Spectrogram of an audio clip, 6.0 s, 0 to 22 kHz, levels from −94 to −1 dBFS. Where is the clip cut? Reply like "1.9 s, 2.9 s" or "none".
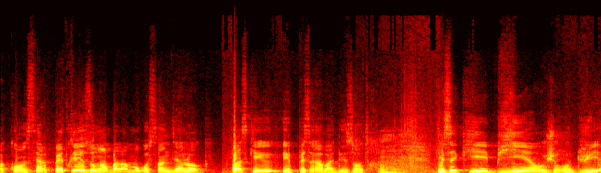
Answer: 2.1 s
